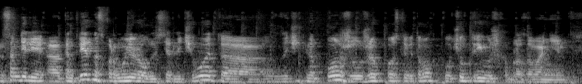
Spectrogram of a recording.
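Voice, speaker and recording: Music plays behind a man with a fairly high pitch and lively intonation, and the room echo is audible. He speaks at a very fast pace with hardly any pauses. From Russian Far East, Khabarovsk. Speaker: entrepreneur. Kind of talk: interview.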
